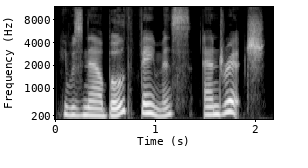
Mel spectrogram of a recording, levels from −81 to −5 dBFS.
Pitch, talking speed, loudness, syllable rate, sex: 235 Hz, 190 wpm, -15 LUFS, 4.1 syllables/s, female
